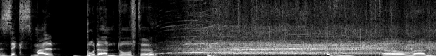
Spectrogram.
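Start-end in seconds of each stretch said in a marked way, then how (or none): 2.4-5.7 burst of laughter. Real, not acted. Reacts to a cheeky Tinder-bio thanks.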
